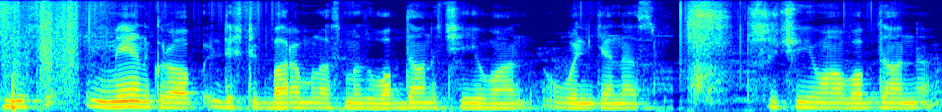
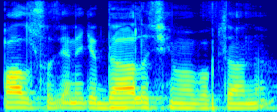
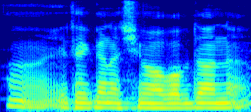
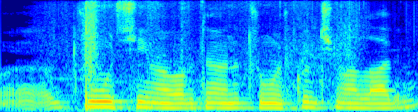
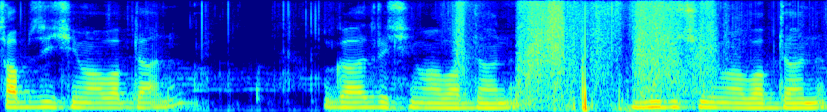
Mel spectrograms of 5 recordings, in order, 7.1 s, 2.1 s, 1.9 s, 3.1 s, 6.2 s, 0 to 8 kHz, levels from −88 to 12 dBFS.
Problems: none marked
